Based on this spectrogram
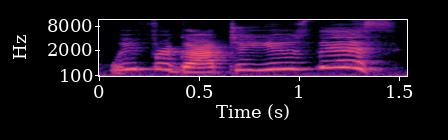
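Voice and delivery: high-pitched urgent announcement; crying out. A narrator's reading. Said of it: "he cried".

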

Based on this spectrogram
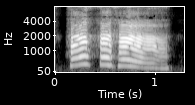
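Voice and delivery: spelled-out taunting laugh; mock laugh. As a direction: jeer like a bully. Mocking laugh of humiliators.

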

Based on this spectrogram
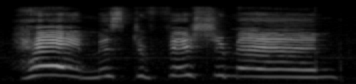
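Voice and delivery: loud, high-pitched hail; acted, carrying greeting; calling out. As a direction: shout up to someone on a boat. Character hails the fisherman.

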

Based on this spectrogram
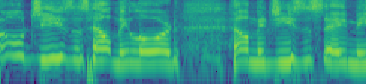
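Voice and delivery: high-pitched pleading, hammed-up panic; mock panicked prayer. Pastor re-enacting his prayer in the stalling plane, mock panic. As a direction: beg for rescue in mock terror. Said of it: "I'm freaking out".

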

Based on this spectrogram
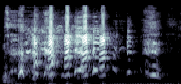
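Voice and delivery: loud, high cackling laugh; burst of laughter. Real, not acted. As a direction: crack up helplessly. Reader cracks up at the line.

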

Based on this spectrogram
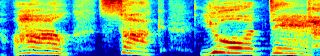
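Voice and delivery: put-on high, loud, slow drunken shout; drunk yelling. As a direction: bellow it like a hammered bloke. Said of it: "And the guy's like".

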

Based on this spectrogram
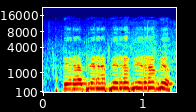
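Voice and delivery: building, rising urgent rápido; urgent rush. Acted.

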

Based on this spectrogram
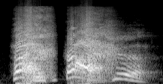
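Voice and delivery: loud high laugh; burst of laughter. Real, not acted. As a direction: crack up loudly. Laughing after cough drop bit.

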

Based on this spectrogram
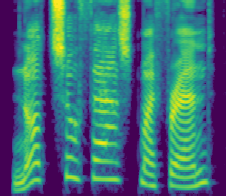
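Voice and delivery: high, teasing calm; cheeky coaxing tailor. A narrator's reading. Tailor mocking the charging unicorn, high and coaxing. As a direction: hold the beast off with a grin.

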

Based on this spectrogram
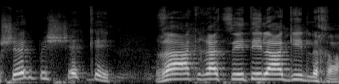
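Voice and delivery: slow, drawn-out command; deliberate, measured retort; firm silencing. Retold or imitated. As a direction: stretch the words to shut him up. Firmly cutting off the angry father.

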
